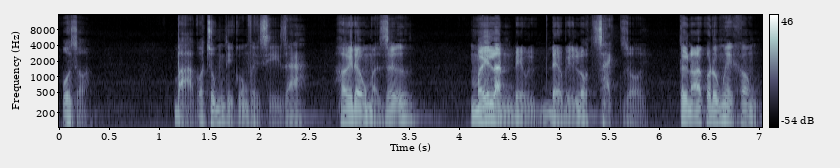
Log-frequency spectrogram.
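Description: A greedy grown son who fawns and stammers over his words, in a husky male voice, voiced by the narrator himself. His pitch swings widely as he talks. He comes from a read-aloud storybook. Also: sing-song, fast, exaggerated voice. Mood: grumbling. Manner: fawning, stammering. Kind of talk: audiobook character voice.

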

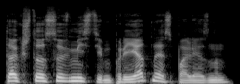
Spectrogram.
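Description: A man's voice: medium pitch, animated, moderate pace, warm tone, no room sound, clean studio sound, close to an everyday voice. A man voicing a bossy, teasing young woman student in a read-aloud story, with a pushy, mocking manner.

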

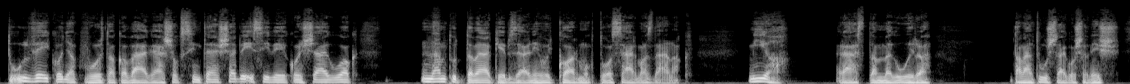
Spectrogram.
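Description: A man narrating a first-person thriller audiobook in a measured, tense way with slow, deliberate pauses. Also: sits low, darkish tone, breathy edge, no room sound, clean studio sound.

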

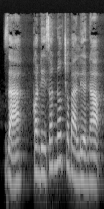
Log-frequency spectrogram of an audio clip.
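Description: A woman voicing a meek young servant girl who answers softly, pleading and apologizing. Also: mid-range voice, animated, moderate pace, close to an everyday voice.

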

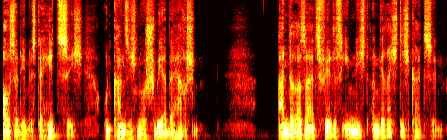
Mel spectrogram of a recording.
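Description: A man narrating a myth as an audiobook in an expressive, dramatic storytelling manner. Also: sits low, gravelly, breathy edge, dry recording, clean studio sound.

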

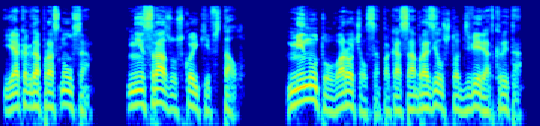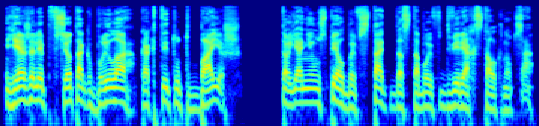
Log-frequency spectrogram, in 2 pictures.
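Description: A man voicing a gruff, skeptical middle-aged male foreman with folksy speech. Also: on the low side, a little slow, no room sound, clean studio sound, lightly acted.

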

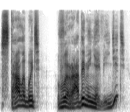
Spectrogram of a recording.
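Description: A man reading a storybook, voicing a brash, bullying young manservant who shouts mocking threats in a loud, raised voice. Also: medium pitch, very animated, unhurried, breathy edge, no echo, studio quality, heavily acted.

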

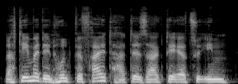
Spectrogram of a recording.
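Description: A man narrating a story with a steady, measured reading on a close studio mic. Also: mid-range voice, no room sound. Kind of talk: scripted narration.

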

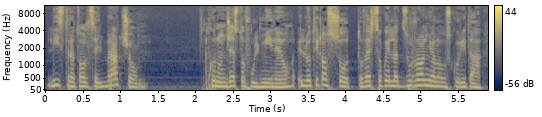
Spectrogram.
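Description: A man narrating a fantasy audiobook with a steady, even reading manner. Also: high-pitched, moderate pace. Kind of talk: scripted narration of a fantasy novel.

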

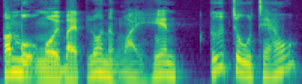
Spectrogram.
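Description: Lively storyteller man. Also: mid-range voice, moderate pace, dry recording, clean studio sound. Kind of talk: comic ghost story narration.

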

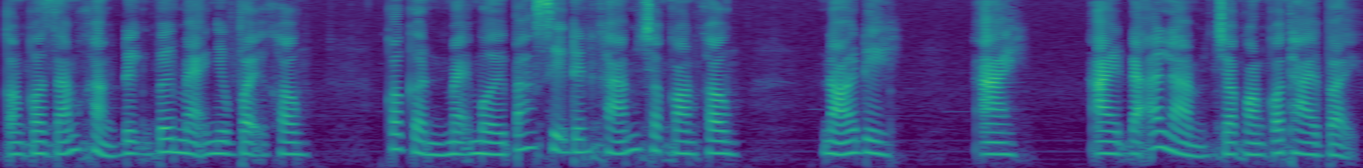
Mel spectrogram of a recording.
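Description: A woman's voice: fairly low pitch, normal speed, a little mellow, no room sound, studio quality, lightly acted. A woman voicing a stern, anxious middle-aged mother who questions her daughter insistently.

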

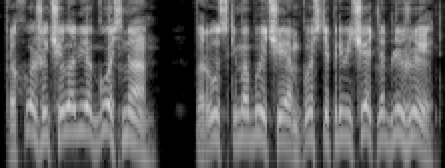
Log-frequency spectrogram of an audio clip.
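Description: A man voicing a burly, good-natured village blacksmith who booms and placates. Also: expressive, moderate pace, dark tone, dry recording, studio quality. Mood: placating. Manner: booming, placating.

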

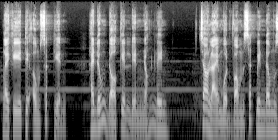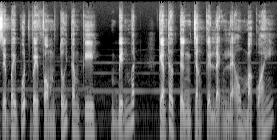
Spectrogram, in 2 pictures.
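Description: A man's voice: lowish voice, big pitch swings, moderate pace. A man narrating a horror ghost story in a dramatic, suspenseful way. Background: faint music.

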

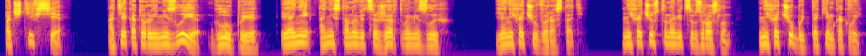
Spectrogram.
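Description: A man's voice: mid-range voice, moderate pace, a little mellow, no room sound, studio quality, pitched above the performer's own voice, close to an everyday voice. A man voicing an angry, distrustful boy. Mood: angry, accusing. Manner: heated, accusing, insistent. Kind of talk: audiobook character voice.

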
